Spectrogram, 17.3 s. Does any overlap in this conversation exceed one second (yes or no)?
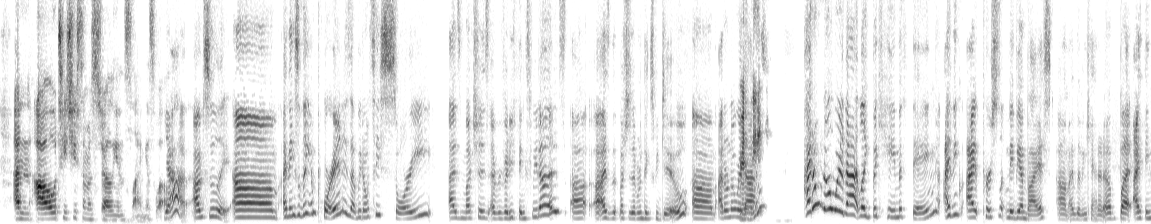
no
